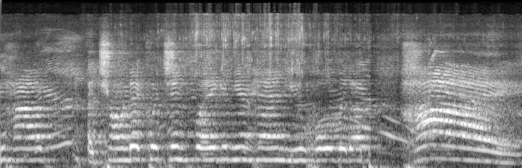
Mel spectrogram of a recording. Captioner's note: speaking Indigenous language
